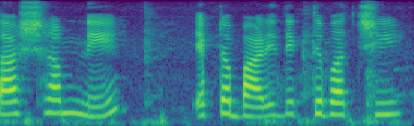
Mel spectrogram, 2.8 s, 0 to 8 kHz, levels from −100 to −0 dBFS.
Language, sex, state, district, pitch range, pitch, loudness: Bengali, female, Assam, Hailakandi, 275-305 Hz, 285 Hz, -16 LUFS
